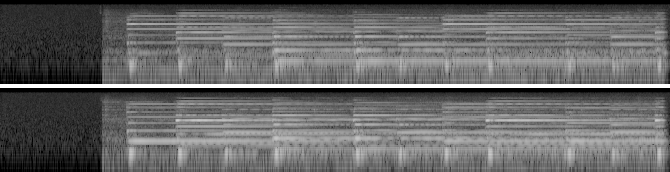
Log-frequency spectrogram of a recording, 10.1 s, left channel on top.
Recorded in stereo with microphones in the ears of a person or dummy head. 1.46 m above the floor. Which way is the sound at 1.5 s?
65° right (ahead or behind).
